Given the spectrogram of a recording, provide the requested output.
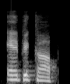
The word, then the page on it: epicarp: Indian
